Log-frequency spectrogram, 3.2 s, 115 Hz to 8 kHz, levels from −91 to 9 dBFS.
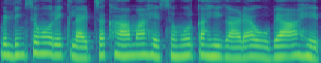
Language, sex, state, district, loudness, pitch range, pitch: Marathi, female, Maharashtra, Solapur, -15 LUFS, 185-205 Hz, 195 Hz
